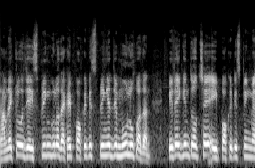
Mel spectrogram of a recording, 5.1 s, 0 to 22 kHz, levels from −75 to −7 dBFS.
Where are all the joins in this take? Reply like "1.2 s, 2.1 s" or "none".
none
